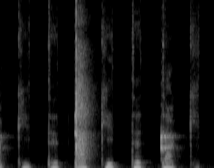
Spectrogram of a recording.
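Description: Konnakol syllables 'ta ki te' spoken in a quick, even rhythm by a man, with a hand clap on every fifth syllable, about every second and a half, laying three over five.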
